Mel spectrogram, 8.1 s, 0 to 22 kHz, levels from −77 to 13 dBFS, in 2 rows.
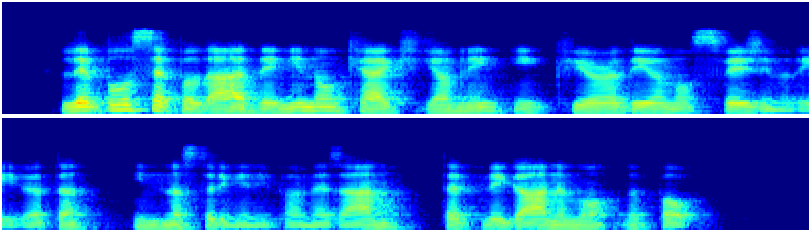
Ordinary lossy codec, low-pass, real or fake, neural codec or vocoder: none; none; fake; codec, 16 kHz, 0.2 kbps, FocalCodec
